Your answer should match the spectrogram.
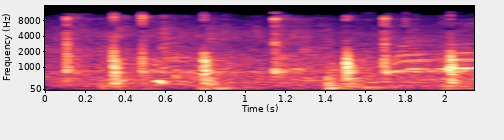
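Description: Table tennis ball clicking sharply off the bats and the table in a rally: a quick series of hits a few tenths of a second apart.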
